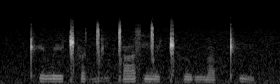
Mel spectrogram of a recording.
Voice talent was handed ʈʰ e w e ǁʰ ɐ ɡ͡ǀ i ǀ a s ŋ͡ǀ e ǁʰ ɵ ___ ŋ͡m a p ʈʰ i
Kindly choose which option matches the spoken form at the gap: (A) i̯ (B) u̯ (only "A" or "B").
B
